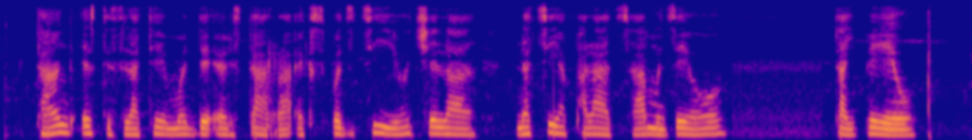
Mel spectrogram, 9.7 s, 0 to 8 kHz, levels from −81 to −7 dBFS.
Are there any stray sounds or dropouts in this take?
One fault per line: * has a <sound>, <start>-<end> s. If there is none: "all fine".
all fine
